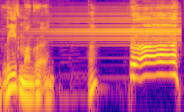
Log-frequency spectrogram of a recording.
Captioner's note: distance Beeping Sound Approaching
